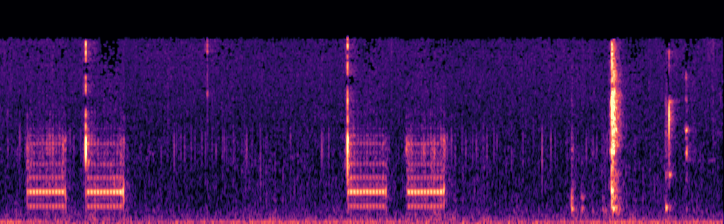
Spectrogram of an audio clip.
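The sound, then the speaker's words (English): A telephone number is dialed on a touch-tone phone. Four short beeps come in two pairs, followed by a few faint clicks over a low steady hum. “I picked up the telephone and dialed the number I'd taken from Hanley's file.”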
